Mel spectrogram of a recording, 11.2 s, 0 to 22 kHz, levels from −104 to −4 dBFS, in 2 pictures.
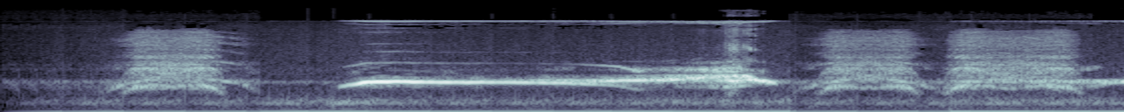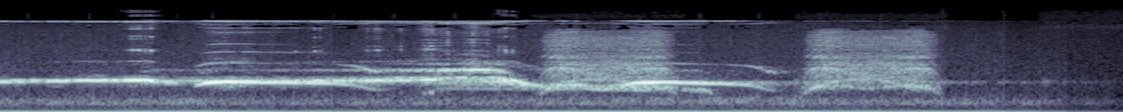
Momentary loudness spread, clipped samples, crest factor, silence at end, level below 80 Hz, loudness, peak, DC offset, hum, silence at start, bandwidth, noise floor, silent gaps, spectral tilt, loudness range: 16 LU; under 0.1%; 14 dB; 0 s; -64 dBFS; -19 LUFS; -6 dBFS; 1%; none; 0 s; 10.5 kHz; -52 dBFS; none; 0.5 dB/octave; 5 LU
